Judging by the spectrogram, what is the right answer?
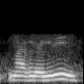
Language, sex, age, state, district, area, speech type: Odia, female, 45-60, Odisha, Angul, rural, conversation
